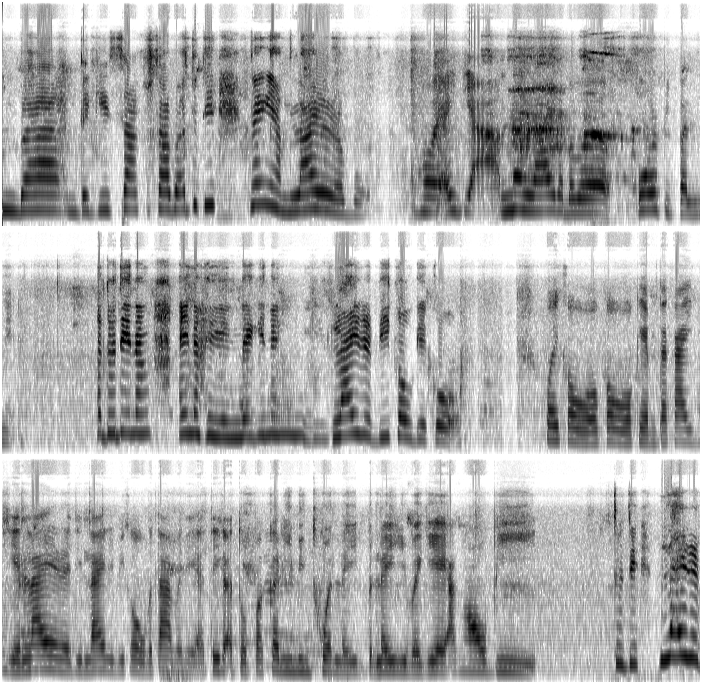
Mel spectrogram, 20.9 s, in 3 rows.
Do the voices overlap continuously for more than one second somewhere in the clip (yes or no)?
no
